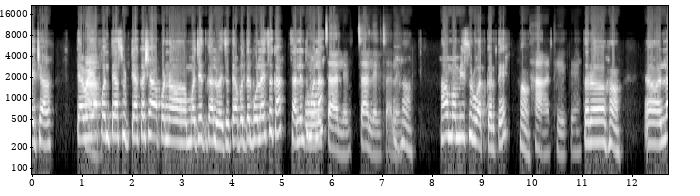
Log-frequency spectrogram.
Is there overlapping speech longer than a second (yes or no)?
no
